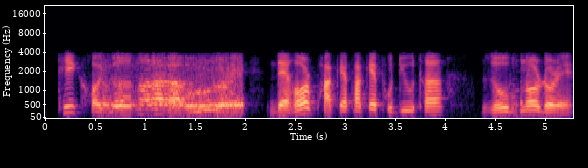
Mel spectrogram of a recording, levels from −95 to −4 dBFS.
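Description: Speech coded through the iLBC codec throughout: the sound is confined to roughly 0.3 to 3.5 kHz with nothing above, and carries a plainly audible rough, slightly synthetic grain. That grain separates it from a plain telephone band-limit, where the band would be narrow but the voice would stay smooth. The character fits iLBC's 15.2 kbps mode working in 20 ms frames, each coded independently. Lost iLBC frames cause two brief glitches, at 0.80 to 0.88 s (60 ms) and 4.68 to 4.78 s (80 ms), durations that point to three and four lost 20 ms frames. In each, the decoder fills the gap by repeating the last pitch cycle mixed with noise, so instead of a silent hole or a click the listener hears a held, faintly buzzy, breathy vowel. Unlike concealment in codecs that depend on previous frames, the voice snaps back to normal the moment real frames resume, with no smeared recovery afterwards. At 1.02 s the microphone volume is stepped up by about 5 dB in one instant jump, most likely the call software raising the device's input level after judging it too quiet. 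Voice and background noise rise together and stay raised. That sets it apart from an automatic gain control ramp, which would swell gradually, and from a louder passage of speech, where the noise floor would not move.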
